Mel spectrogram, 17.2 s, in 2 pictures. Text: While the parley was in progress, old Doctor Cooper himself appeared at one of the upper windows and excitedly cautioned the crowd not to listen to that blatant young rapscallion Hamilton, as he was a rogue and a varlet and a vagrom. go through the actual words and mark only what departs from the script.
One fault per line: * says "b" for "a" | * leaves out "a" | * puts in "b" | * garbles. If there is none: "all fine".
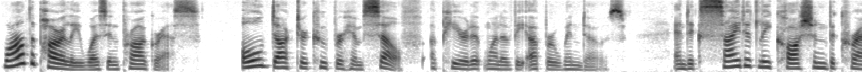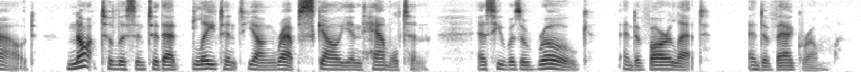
all fine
